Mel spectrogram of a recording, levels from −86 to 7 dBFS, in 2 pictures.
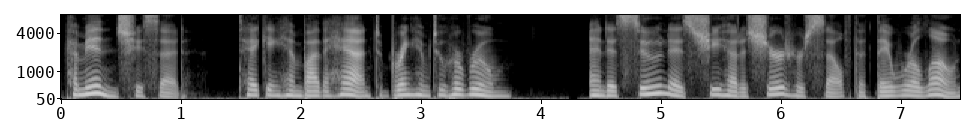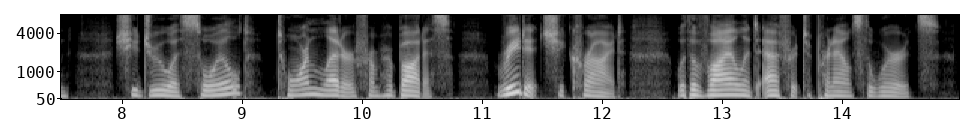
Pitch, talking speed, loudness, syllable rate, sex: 170 Hz, 190 wpm, -21 LUFS, 5.1 syllables/s, female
